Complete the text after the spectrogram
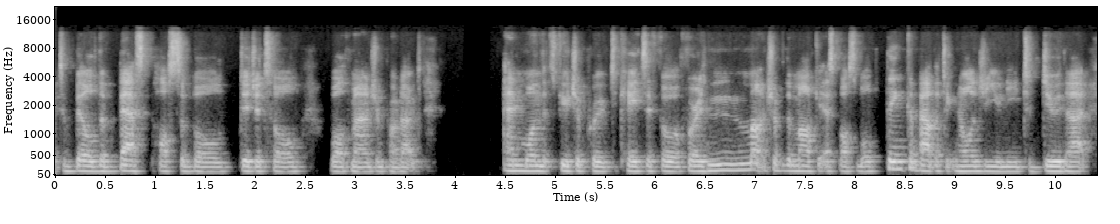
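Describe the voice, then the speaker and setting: A man, a guest on a podcast, giving a persuasive pitch for his company's product. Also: a little mellow. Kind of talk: podcast interview answer.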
